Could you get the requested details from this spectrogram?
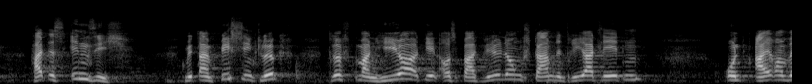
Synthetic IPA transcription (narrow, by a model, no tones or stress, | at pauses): hatɛsɪnzɪç | mɪtaɪnəbɪsçənɡlʏk | tʁ̥ɪftmanɦiːɐdeːnʔa̰ʊsb̥aːtv̥ɪldʊŋʃtaməndəntʁiːatleːtn̩ | ʔʊntʔaɪʁaʊnv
